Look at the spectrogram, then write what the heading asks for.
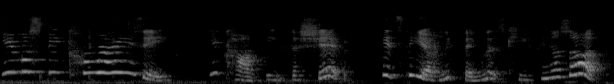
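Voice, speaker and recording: A woman's voice: very high-pitched, wildly swooping pitch, unhurried, fairly bright tone, roomy sound, pitched above the performer's own voice, exaggerated voice. A woman voicing a gloomy, irritable blind male earthworm in a storybook, complaining and snapping emphatically. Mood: indignant.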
